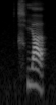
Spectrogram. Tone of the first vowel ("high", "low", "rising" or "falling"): falling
